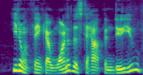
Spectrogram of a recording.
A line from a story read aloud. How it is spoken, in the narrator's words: cried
